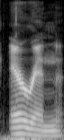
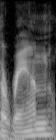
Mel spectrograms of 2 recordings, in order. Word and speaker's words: Aran: And I also want to point out that it's pronounced Samus Aaron, not Samus Iran, like you'll hear a lot of people mispronounce on YouTube, because Ple's name is Arantes.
